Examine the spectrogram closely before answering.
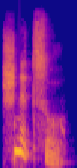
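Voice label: "schnitzel", British English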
